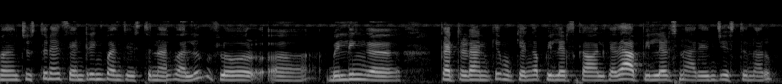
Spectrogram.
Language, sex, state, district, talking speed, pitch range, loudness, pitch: Telugu, female, Andhra Pradesh, Krishna, 145 wpm, 200-220 Hz, -31 LUFS, 210 Hz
